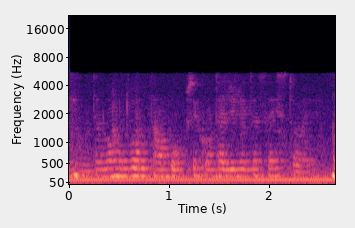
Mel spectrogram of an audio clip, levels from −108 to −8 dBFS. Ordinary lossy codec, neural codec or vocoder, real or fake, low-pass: none; none; real; 5.4 kHz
